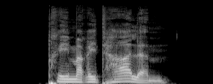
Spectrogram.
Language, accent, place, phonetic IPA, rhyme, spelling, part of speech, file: German, Germany, Berlin, [pʁɛmaʁiˈtaːləm], -aːləm, prämaritalem, adjective, De-prämaritalem.ogg
- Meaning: strong dative masculine/neuter singular of prämarital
